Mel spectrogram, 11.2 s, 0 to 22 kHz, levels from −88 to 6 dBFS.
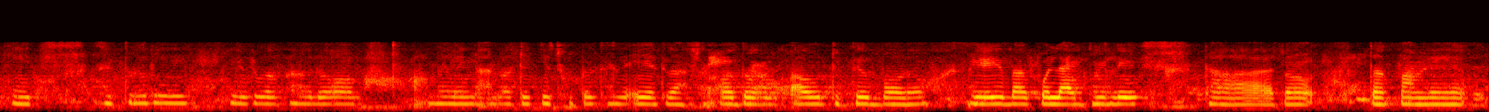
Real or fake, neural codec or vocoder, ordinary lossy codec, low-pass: fake; codec, 16 kHz, 4 kbps, X-Codec, HuBERT features, trained on LibriSpeech; none; 5.4 kHz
